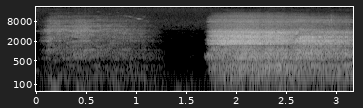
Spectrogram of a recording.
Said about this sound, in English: One more big breath in.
